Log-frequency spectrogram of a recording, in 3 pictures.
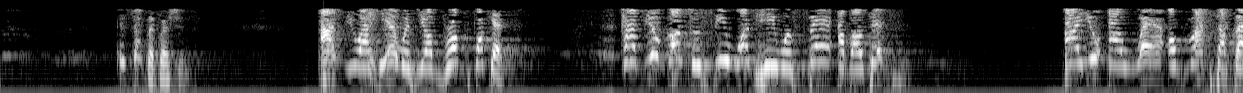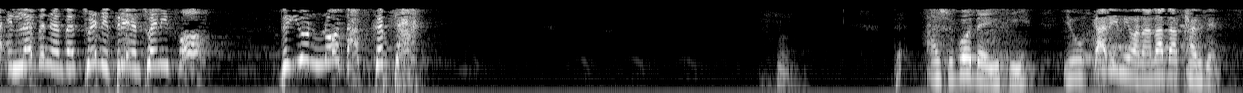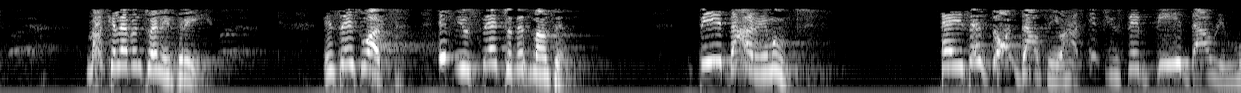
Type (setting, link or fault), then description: setting, large echoing room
